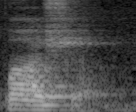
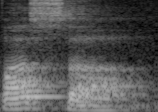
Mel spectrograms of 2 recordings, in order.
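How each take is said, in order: First: The middle consonant is an 'sh' sound. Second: The middle consonant is a plain 's' sound. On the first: The speaker calls it right. "It is spoken as Pasha" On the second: The speaker calls it wrong. "This is not Pasa as the Ragi Jathas in singing Varasaki pronounce"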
